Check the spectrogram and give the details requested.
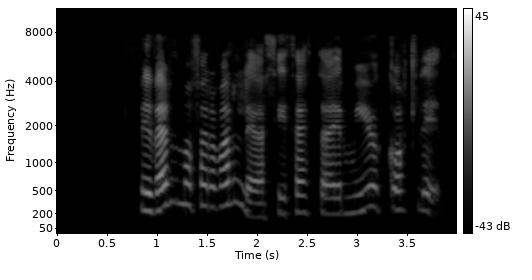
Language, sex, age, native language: Icelandic, female, 30-39, Icelandic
